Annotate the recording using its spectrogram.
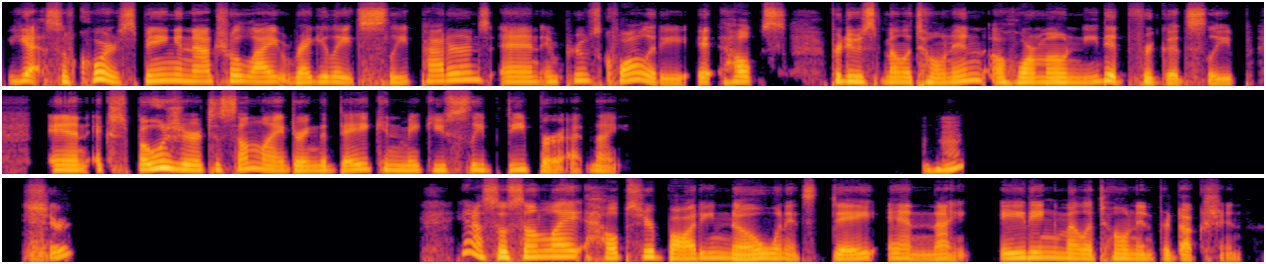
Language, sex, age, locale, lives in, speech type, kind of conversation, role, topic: English, female, 25-29, en-US, United States, read, expert-assistant, expert, What are the health benefits of spending time outdoors?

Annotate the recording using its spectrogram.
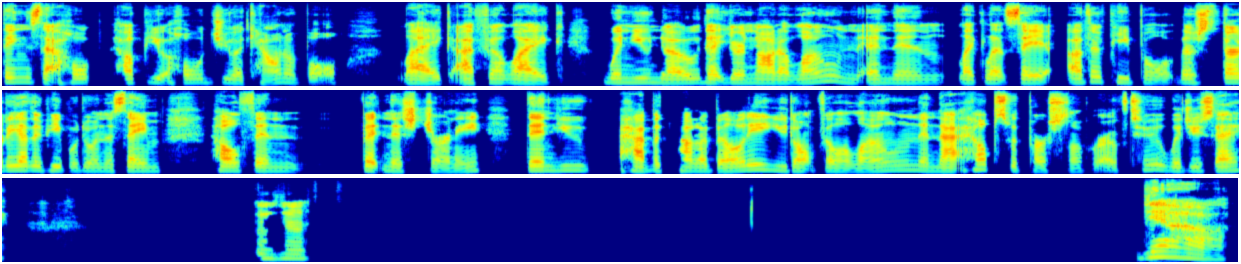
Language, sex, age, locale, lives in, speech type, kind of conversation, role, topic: English, female, 30-34, en-US, United States, conversation, unstructured, none, What motivates you to keep working toward your personal growth goals?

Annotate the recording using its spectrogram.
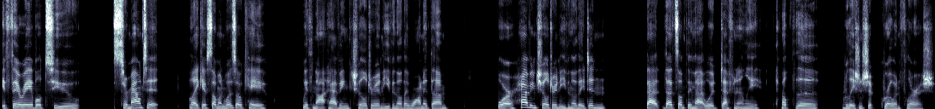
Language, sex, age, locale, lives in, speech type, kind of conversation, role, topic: English, female, 40-44, en-US, United States, conversation, unstructured, none, How can arguments actually help a couple grow closer?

